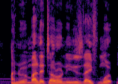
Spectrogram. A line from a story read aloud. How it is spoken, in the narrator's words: Moses pleaded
